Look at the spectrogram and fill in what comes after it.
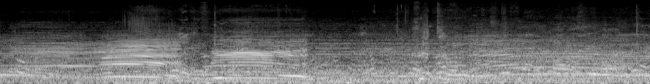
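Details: Friesian and crossbred bull calves at Raniganj cattle market, Dinajpur, on 30 July: deep harmonic moos rising and falling, several close together, over constant crowd murmur and men bargaining over prices.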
